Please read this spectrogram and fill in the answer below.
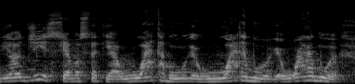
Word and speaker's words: Whataburger: oggi siamo stati a whataburger whataburger watab come lo pronunciano gli americani eh water Burger water Burger water water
